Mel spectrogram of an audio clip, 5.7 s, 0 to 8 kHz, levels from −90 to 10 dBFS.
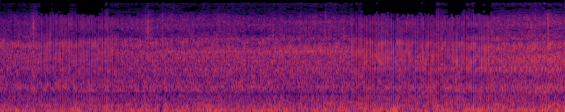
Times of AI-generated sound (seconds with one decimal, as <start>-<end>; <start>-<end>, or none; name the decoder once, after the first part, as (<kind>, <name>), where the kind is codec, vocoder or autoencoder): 0.4-1.2 (vocoder, BigVGAN v2); 3.5-4.9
